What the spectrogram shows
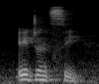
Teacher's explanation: It is possible to hear an inserted T in both agency, grievances, agency. 就 是 它 夹 在 两 个 没 有 中 音 的 音 节 当 中. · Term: Epenthesis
